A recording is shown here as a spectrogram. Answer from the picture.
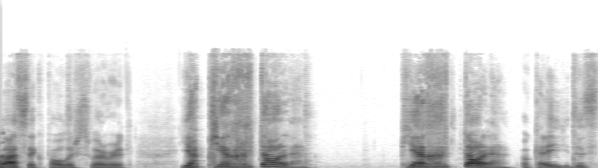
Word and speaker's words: pierdolę: Ja pierdolę. Pierdolę. Okay? That's the I r. You have the very hard R when you pronounce it, which gives it a hmm. punch, you know?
